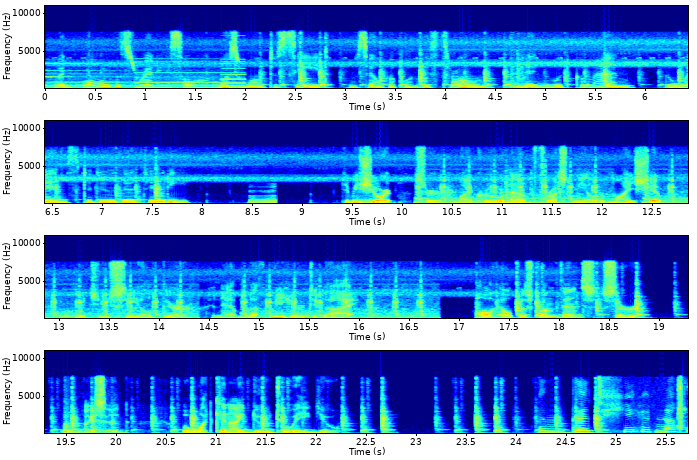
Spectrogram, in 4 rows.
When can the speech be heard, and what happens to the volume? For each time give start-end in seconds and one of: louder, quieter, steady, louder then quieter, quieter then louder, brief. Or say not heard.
0.1-8.0 steady
9.4-16.0 steady
17.1-22.2 quieter then louder
24.0-25.6 brief.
